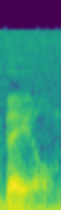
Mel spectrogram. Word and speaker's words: Baal: B-A, that middle letter there is kind of unpronounced, but the vowel point underneath it gives it an A sound. B-A-A-L. I call him Baal.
